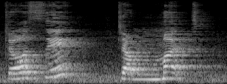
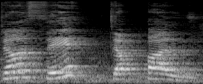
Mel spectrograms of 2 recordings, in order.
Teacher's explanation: हमारी जो जीभ होती है वो हमारे ऊपर के जो तालव्य होता है उसको टच करती है, इसलिए ये तालव्य व्यंजन कहलाते हैं।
